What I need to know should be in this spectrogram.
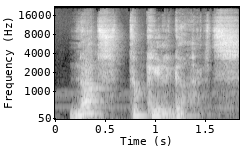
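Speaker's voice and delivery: angry scolding tone. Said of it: "as he slams his fist onto the table".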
